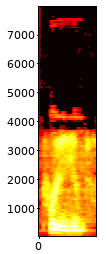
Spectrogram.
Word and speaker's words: Primes: And Preams are it's spelled Primes, but it's pronounced Preams from the French.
